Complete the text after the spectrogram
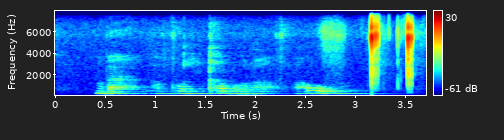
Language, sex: Tswana, female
